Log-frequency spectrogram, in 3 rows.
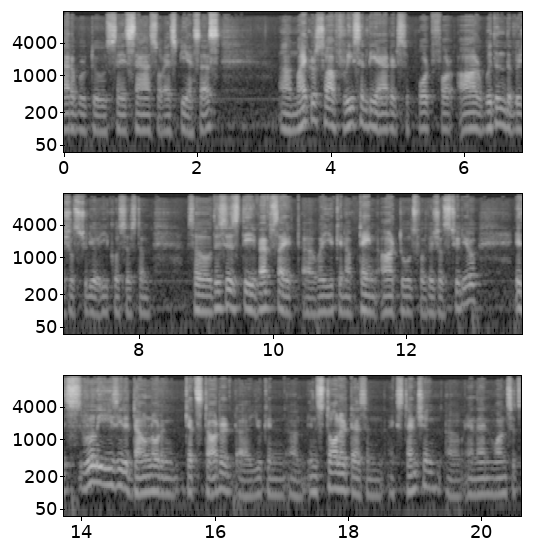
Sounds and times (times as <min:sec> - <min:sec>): Speech: 0:00.0 - 0:02.4, 0:03.3 - 0:20.6.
